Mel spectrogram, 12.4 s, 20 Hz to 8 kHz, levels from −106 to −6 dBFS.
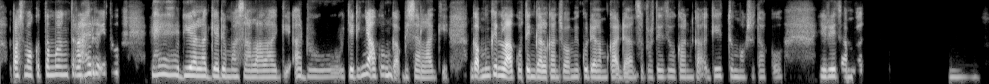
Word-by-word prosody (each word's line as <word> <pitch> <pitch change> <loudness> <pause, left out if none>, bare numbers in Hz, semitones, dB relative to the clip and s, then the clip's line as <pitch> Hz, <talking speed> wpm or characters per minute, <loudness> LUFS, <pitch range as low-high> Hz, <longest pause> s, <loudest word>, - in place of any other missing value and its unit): Pas 235 -1 +5
mau 240 - +2
ketemu 255 -1 -2
yang 255 - -4
terakhir 270 +3 +3
itu, 320 +2 -6 0.5
eh, 255 -1 +1
dia 240 0 +6
lagi 220 -1 +1
ada 220 - 0
masalah 195 -2 0
lagi. 195 -1 -5
Aduh, 200 -2 -7
jadinya 215 +2 +6
aku 250 - -9
nggak 205 - -2
bisa 200 0 +4
lagi. 180 0 -5 0.3
Nggak 215 - +7
mungkinlah 230 -1 +8
aku 200 - -7
tinggalkan 195 -1 +1
suamiku 195 +2 -5
dalam 185 -2 -2
keadaan 190 0 -1
seperti 195 0 -8
itu 200 -1 -9
kan, 195 0 -7
Kak? 190 - -7
Gitu 215 +1 -6
maksud 195 0 -6
aku. 190 0 -16 0.5
Jadi 205 0 -2
tambah 195 -2 -7 1.1
mmm. 190 0 -16
200 Hz, 170 wpm, -26 LUFS, 190-225 Hz, 1.1 s, mungkinlah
